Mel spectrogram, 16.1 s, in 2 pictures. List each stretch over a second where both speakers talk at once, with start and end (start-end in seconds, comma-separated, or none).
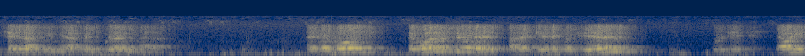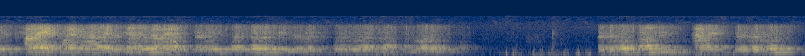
8.3-9.8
